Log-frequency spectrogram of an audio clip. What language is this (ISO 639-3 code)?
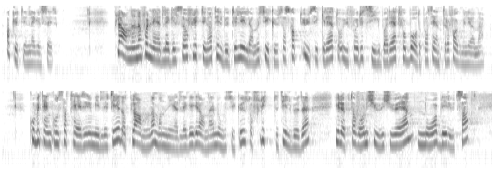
nob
